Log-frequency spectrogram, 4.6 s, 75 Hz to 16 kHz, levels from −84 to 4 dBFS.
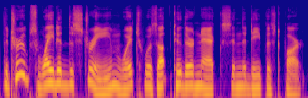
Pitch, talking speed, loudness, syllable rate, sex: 145 Hz, 195 wpm, -18 LUFS, 3.8 syllables/s, male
